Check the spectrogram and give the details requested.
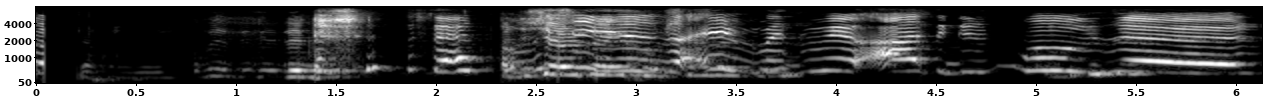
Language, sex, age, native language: Icelandic, other, 11, Icelandic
